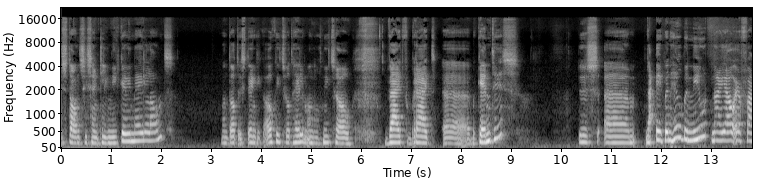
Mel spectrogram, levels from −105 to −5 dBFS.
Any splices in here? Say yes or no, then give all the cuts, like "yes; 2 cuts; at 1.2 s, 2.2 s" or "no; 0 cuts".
no; 0 cuts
